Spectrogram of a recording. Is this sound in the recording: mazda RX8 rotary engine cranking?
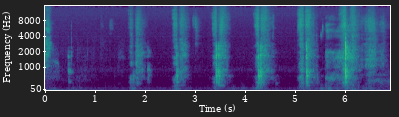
no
